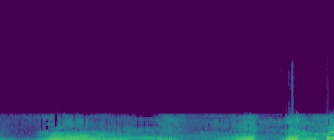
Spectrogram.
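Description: A girl's voice: one long, wavering cry lasting about a second and a half, then a run of short vocal bursts near the end as she ends up on the grass.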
